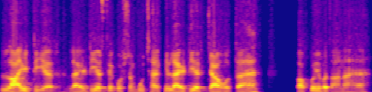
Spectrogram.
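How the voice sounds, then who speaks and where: An Indian-accented man speaks as a teacher in a medium-pitched voice. He explains exam questions in an instructive lecture style, moving back and forth between two languages as he goes. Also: normal speed, a little mellow. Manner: instructive, code-switches between Hindi and English.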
